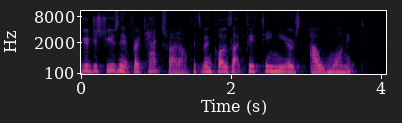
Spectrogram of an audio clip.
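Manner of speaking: usual speaking voice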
